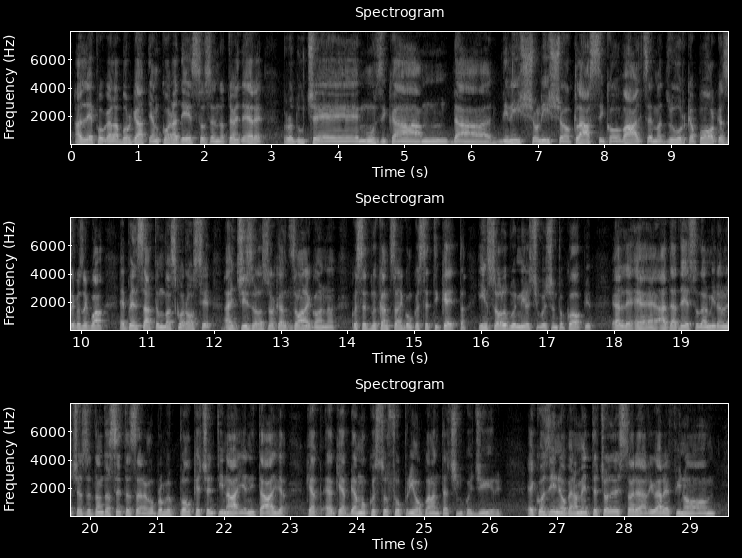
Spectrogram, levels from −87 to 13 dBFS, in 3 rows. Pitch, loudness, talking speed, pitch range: 145 Hz, -27 LUFS, 155 wpm, 135-155 Hz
